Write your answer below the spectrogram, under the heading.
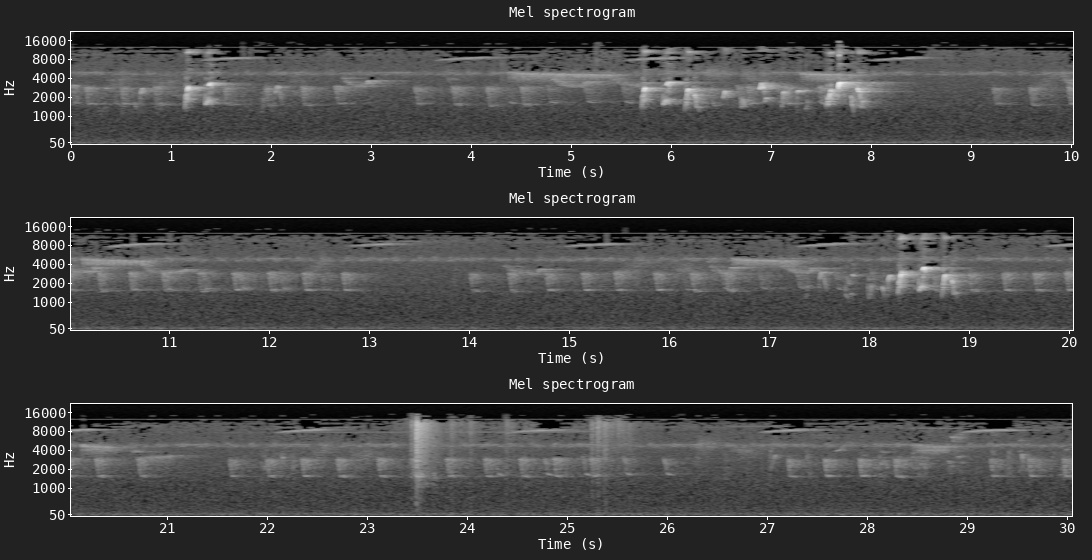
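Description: Stripe-throated bulbuls calling: quick runs of chattering notes, repeated every few seconds, with louder bursts about a second in, around six to eight seconds in and around eighteen seconds in.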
